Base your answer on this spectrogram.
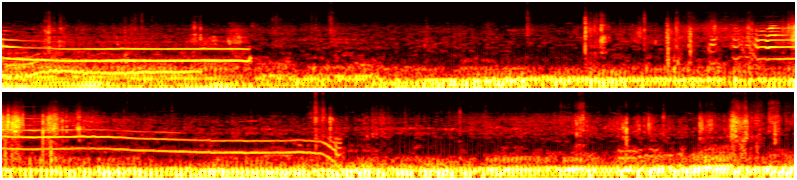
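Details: House cat at play with a fish, giving long drawn-out tonal wails: one sustained cry for about two seconds, then a longer falling yowl from eight to eleven seconds, above a constant low motor drone.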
